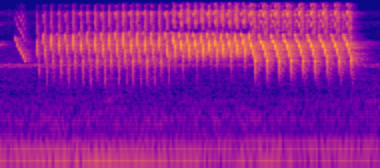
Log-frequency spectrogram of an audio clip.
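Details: Canary song meant as a therapy sound for training canaries: a rapid rolling trill of many repeated high notes, shifting after about two seconds to slower, deeper downslurred notes before stopping.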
